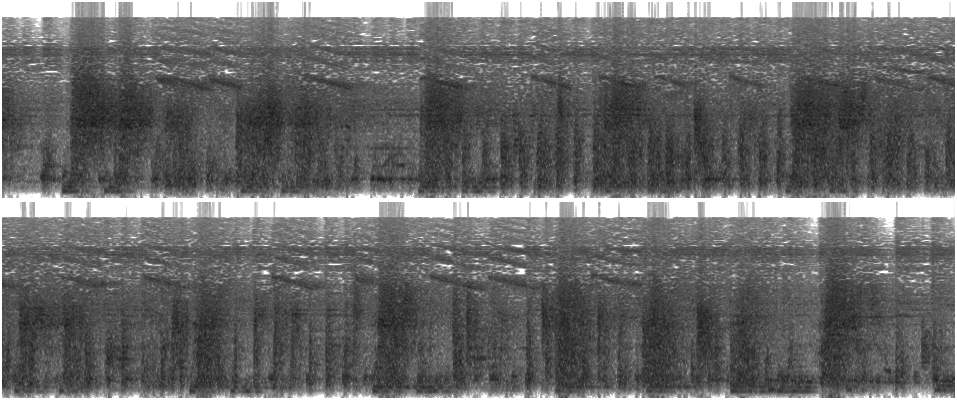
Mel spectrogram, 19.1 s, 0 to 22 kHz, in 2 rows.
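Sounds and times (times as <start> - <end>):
firecrackers crackling and banging: 0.0 - 19.0
steady musical tones: 1.2 - 19.0.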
